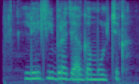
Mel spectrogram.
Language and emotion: Russian, neutral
